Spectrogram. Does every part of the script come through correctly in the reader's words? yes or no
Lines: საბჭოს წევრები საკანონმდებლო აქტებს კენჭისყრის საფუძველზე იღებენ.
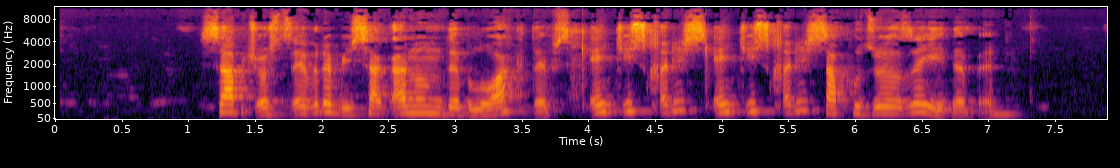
no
